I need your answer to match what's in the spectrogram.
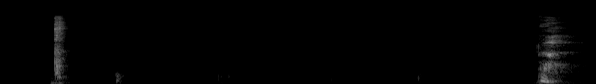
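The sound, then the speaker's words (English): A short noisy slurp of water, then a string of soft, evenly spaced gulping swallows as it is guzzled down, ending in a louder breathy gasp after drinking. No one speaks. “If you could hear me like slurping that, guzzling it down.”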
